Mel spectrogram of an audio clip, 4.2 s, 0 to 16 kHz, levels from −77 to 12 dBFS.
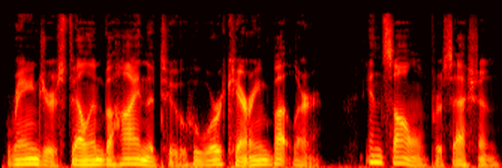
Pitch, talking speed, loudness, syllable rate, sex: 90 Hz, 200 wpm, -18 LUFS, 5.9 syllables/s, male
